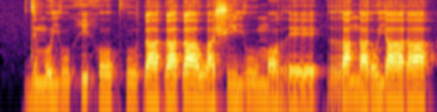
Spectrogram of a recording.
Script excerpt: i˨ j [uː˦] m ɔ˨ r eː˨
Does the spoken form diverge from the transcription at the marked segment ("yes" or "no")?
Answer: yes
